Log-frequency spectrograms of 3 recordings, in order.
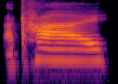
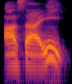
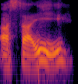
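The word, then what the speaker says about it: açaí: the correct pronunciation is acai okay the c with a little tail at the bottom you can pronounce it as an s sound s sound so acai that's the fruit and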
